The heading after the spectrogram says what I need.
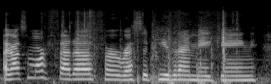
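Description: Young woman vlogging on her phone in the kitchen, kinda high voice, lots of likes and ums, bit of faint noise behind. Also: fairly even intonation, fairly quick. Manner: chatty, uses "like" and "um" a lot, laughs often. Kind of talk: casual vlog chat. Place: at home, in the kitchen. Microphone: phone camera.

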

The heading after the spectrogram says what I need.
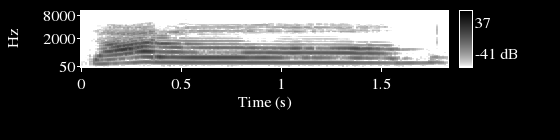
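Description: A woman with a sore throat mutters casual commentary on her game from her bedroom, slowly rambling to herself. Her voice sits high and fairly bright but stays monotone, and the recording sounds muffled.

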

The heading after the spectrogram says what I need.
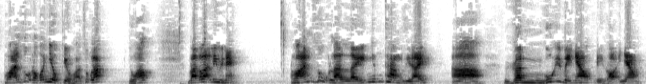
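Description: A male literature teacher lecturing high school students, emphatic and constantly checking in with "right?". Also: expressive, fairly quick, bright, forceful tone, slightly rough, muffled recording. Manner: emphatic, keeps asking "đúng không?".

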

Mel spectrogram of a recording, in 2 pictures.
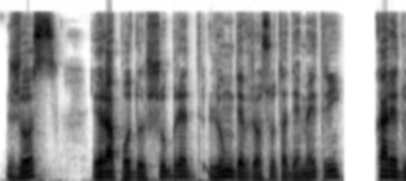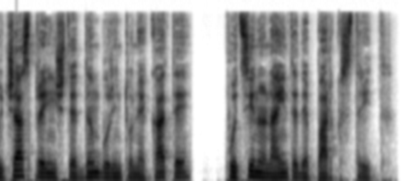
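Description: A man reading a horror story aloud as an audiobook narrator, in a measured, deliberate way. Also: on the low side, no room sound, clean studio sound.

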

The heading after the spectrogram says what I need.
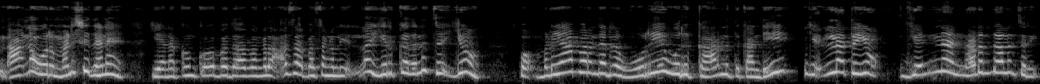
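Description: Woman doing a squeaky, fiery daughter-in-law Sundari. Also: fairly bright tone. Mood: ranting. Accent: southern Tamil Nadu. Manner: ranting, dramatic. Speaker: cartoon voice. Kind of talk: village cartoon comedy.

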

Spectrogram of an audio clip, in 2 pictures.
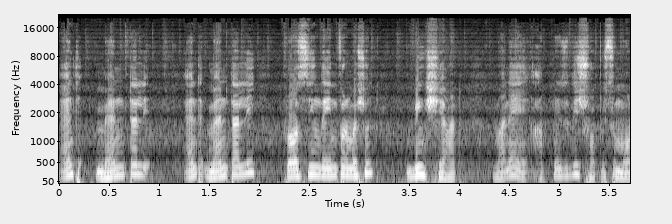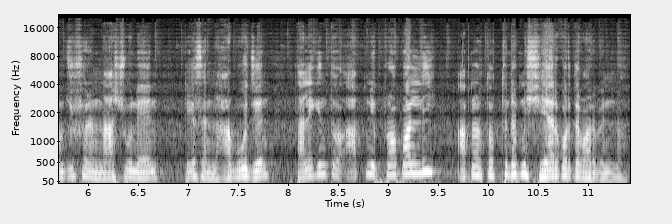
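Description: A man's voice: fairly high pitch, expressive, moderate pace, a little mellow, slight background noise. Man teaching English in class. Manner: conversational, asks students questions, many fillers. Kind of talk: explaining a lesson in Bengali mixed with English.

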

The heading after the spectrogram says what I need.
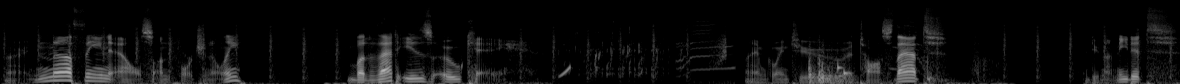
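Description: A man's voice: medium pitch, big pitch swings, slow pace, vocal fry, long pauses, slight background noise. A man giving casual let's play commentary, often murmuring to himself as he plays. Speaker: gaming video host. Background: game music.

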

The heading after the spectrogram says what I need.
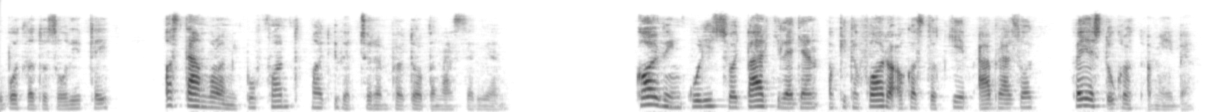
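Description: A man's voice: mid-range voice, muffled recording. A man narrating a suspenseful novel in a dramatic audiobook reading.

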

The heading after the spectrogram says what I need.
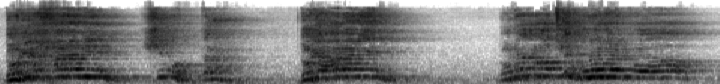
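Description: A man's voice: very high voice, measured pace, slight background noise, voice pushed up. A man voicing a boastful giant warrior who mocks and taunts his enemies. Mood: taunting. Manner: taunting, jeering. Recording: echoey hall from far off.

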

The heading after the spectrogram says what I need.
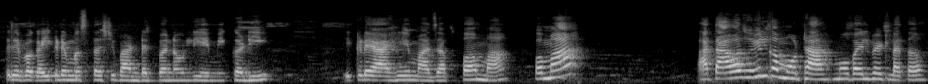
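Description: A woman's voice: mid-range voice, a little slow, a bit bright. A young woman chatting casually to viewers of her home vlog, recorded on a hand-held phone, sometimes coaxing her child in a sing-song voice. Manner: chatty, talks straight to viewers. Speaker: home vlogger. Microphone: phone camera held in hand.

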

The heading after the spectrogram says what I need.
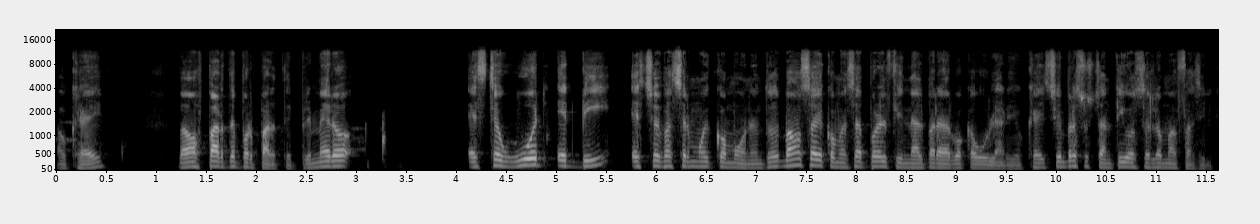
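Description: A man's voice: medium pitch, moderate pace, darkish tone, no room sound, clean studio sound. A man teaching an online English class, explaining patiently and mixing Spanish with English.

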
